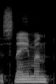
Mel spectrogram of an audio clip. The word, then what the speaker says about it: Snyman: Apparently Snyman is how we should be pronouncing it.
